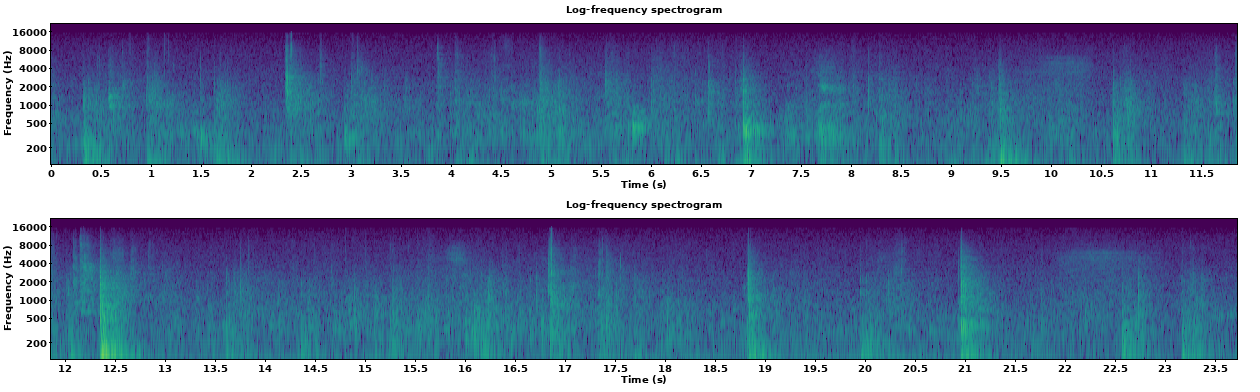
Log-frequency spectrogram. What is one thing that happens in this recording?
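Books thump and knock as they are handled in a large, echoing room.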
